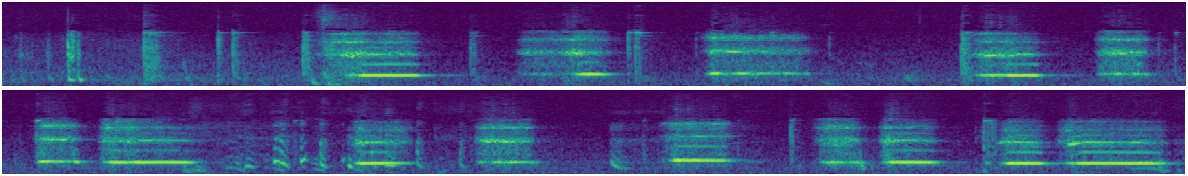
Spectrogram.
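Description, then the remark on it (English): A tune blown across empty beer bottles lined up in a row: a bouncy run of about twenty short, hollow, breathy hoots at a few different pitches, played fairly loudly with no talking. “so I thought I'd give it a go in a few empty beer bottles.”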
